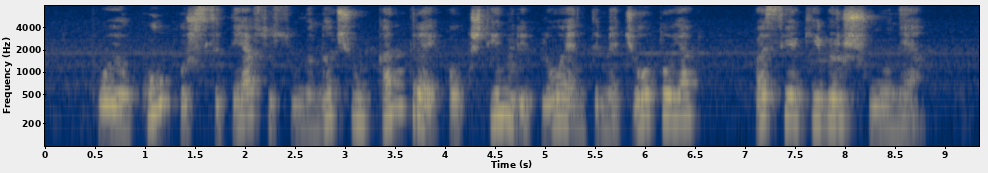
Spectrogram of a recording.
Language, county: Lithuanian, Marijampolė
